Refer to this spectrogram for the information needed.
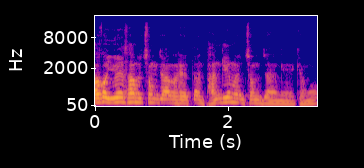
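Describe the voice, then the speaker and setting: The man's pitch is fairly high and his intonation lively. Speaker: YouTuber on English language. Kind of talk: casual talk to camera. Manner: hesitant, many fillers.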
